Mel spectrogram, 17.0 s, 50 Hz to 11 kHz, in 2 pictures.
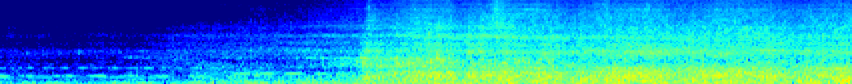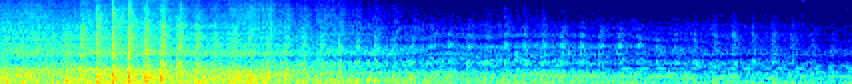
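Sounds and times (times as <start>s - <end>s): train wheels clattering over rails: 3.6s - 17.0s.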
